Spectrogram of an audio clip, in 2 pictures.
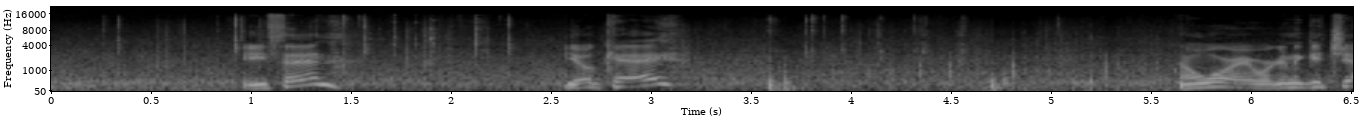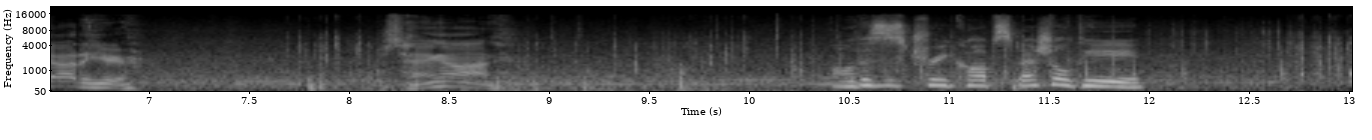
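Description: A young man speaks calmly and reassuringly.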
